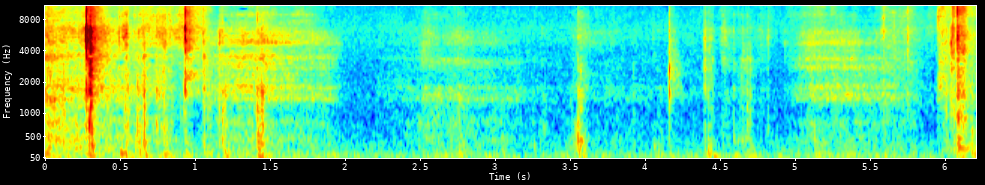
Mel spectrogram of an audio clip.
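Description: Soft clicks and light rustling of a trading card and a plastic card sleeve being handled: a few sharp ticks in the first second and a half, then fainter scattered ticks.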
